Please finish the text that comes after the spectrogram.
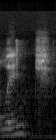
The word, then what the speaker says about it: Lich: Yeah, the Lynch. Lynch. Is Lich. that how you say it? Lich.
